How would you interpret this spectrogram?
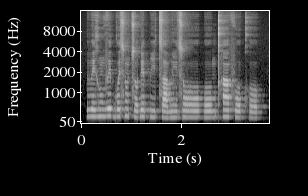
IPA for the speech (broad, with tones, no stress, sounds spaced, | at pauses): β e˨ ɣ ũ˨ v e˦˨ ɡʷ e˦ s ũ˦ t͡s o˨ ɗ e˦ p i˨ t͡s a˨ β ĩ˨ s oː˦ | oː˨ ŋ kʰ ã˦ f oː˨ kʰ o˨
